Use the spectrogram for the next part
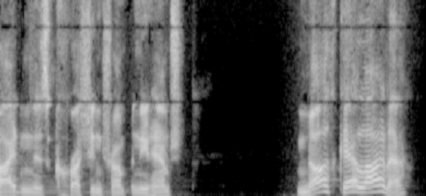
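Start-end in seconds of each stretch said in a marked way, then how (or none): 3.0-4.0 high, fake North Carolina accent. Reading out states during election results: put-on North Carolinian accent. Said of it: "I just wanted to talk like a North Carolinian".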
